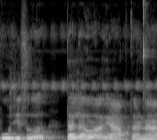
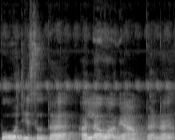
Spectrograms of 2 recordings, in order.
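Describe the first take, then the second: First: The break comes right after 'pujisu'. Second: The break comes right after 'pujisutta'. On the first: The speaker calls it wrong. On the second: The speaker calls it right.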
